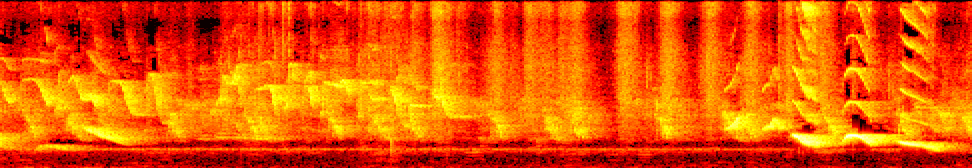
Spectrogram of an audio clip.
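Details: A green-winged saltator sings during its sun bath. Soft, high twittering and chatter come first, then a loud burst of slurred whistles drops in pitch at the end.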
